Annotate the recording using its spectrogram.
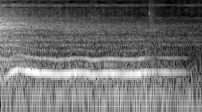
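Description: A single note hummed by a voice, starting with a slight upward slide and held steady for nearly two seconds before stopping.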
